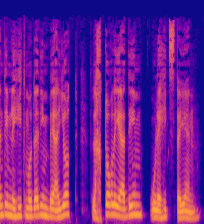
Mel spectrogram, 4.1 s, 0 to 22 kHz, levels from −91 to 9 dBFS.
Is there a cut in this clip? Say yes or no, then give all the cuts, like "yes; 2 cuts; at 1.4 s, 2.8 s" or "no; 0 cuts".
yes; 1 cut; at 1.7 s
